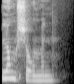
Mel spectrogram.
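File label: "longshoreman", British English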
